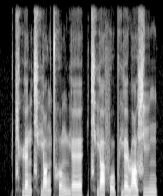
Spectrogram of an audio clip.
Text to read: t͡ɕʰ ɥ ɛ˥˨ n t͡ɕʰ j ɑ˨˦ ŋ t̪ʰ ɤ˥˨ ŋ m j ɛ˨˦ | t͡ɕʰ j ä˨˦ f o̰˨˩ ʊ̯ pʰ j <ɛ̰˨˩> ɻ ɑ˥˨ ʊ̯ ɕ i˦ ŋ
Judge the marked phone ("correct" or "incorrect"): incorrect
